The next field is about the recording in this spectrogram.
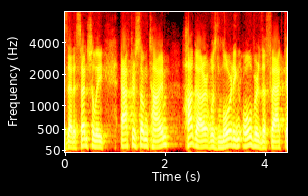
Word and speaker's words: Hagar: Is that Sarah's idea was, take this woman, Hagar, who is my handmaid, Hajar is how you say it in Arabic, but Hagar is probably the proper way to say it.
